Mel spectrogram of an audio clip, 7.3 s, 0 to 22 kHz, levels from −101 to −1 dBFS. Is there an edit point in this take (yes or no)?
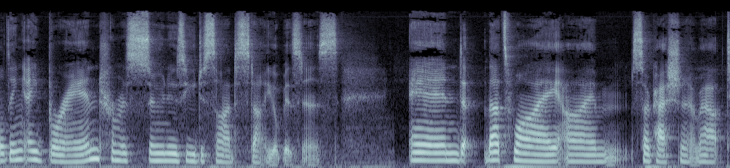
yes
